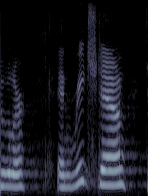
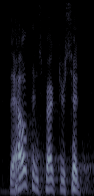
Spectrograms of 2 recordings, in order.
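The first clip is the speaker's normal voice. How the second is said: ordinary delivery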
